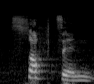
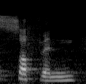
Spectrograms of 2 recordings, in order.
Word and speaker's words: soften: Soften, the T is silent, it is soften.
